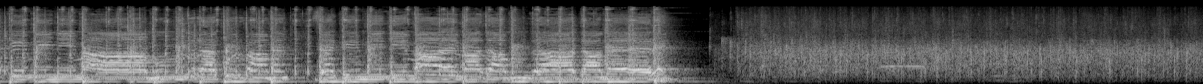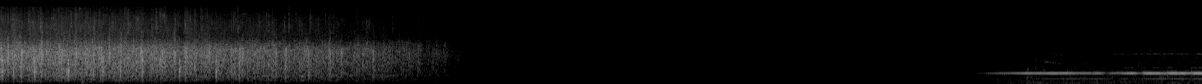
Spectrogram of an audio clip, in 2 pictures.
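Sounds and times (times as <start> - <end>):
music: 0.0 - 7.1, 21.8 - 24.0
audience applause: 7.1 - 16.6.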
